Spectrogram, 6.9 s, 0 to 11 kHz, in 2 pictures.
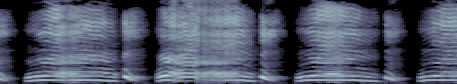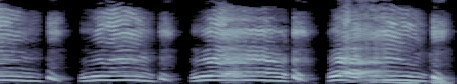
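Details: Crying of two babies, a newborn crying loudly and a 2-month-old, with music in the background: infant crying.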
